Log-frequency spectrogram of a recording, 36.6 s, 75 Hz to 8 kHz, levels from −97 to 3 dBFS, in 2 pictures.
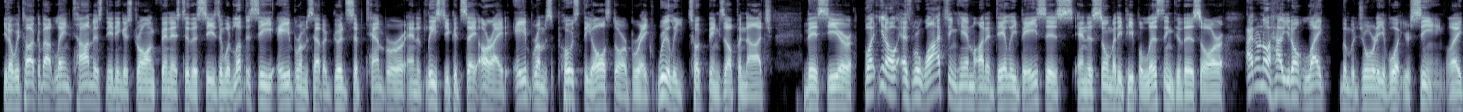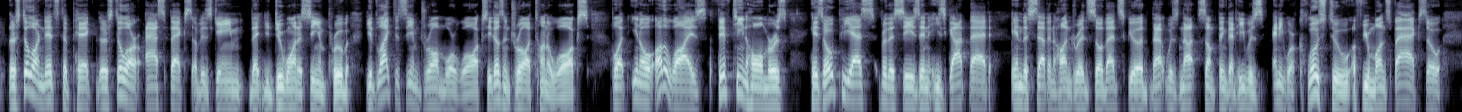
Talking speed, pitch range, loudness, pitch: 245 wpm, 95-125 Hz, -17 LUFS, 110 Hz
